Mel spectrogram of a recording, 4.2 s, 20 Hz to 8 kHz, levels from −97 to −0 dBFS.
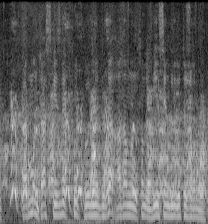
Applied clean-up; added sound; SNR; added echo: none; Bark; 0 dB; none.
